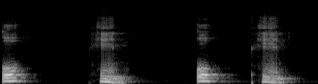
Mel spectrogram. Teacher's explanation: in and we're going to join these two words together by moving the P the consonant sound from the end of up to the front of the vowel sound I at the beginning of in so it becomes o pin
